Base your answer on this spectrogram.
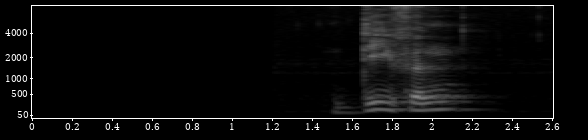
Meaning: plural of dief
- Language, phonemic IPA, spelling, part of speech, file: Dutch, /ˈdivə(n)/, dieven, verb / noun, Nl-dieven.ogg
